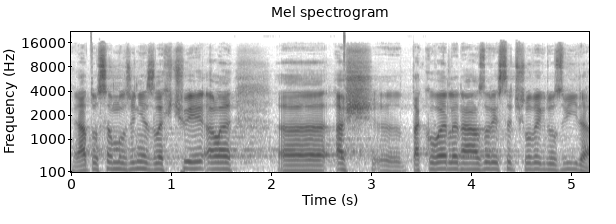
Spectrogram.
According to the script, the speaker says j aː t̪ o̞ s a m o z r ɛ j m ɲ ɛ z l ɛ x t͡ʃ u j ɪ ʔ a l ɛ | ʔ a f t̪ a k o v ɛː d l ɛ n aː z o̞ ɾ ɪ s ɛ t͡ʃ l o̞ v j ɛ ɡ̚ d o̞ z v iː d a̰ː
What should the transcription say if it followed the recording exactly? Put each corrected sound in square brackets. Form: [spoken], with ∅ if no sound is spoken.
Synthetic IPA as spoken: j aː t̪ o̞ s a m o z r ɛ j m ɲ ɛ z l ɛ x t͡ʃ u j ɪ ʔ a l ɛ | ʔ a [ʃ] t̪ a k o v ɛː d l ɛ n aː z o̞ ɾ ɪ s ɛ t͡ʃ l o̞ v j ɛ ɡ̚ d o̞ z v iː d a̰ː

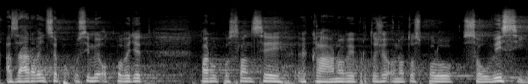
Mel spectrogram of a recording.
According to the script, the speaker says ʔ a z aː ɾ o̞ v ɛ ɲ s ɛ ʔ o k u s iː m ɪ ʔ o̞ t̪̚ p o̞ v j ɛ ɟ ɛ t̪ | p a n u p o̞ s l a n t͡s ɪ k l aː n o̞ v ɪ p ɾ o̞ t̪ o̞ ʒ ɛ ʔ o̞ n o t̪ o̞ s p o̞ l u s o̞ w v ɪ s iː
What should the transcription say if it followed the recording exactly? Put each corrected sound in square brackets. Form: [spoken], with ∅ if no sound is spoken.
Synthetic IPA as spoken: ʔ a z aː ɾ o̞ v ɛ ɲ s ɛ [p] o k u s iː m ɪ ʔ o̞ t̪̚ p o̞ v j ɛ ɟ ɛ t̪ | p a n u p o̞ s l a n t͡s ɪ k l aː n o̞ v ɪ p ɾ o̞ t̪ o̞ ʒ ɛ ʔ o̞ n o t̪ o̞ s p o̞ l u s o̞ w v ɪ s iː

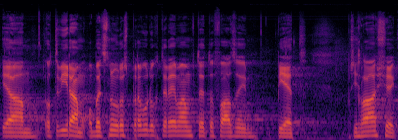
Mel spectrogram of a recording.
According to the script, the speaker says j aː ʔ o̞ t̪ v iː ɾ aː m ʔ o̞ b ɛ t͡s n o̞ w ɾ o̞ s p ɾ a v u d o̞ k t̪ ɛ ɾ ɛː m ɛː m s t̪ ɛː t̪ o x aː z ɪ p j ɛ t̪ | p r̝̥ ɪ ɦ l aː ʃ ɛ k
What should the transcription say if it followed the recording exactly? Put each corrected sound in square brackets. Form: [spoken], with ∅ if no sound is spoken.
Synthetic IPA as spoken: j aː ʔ o̞ t̪ v iː ɾ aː m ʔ o̞ b ɛ t͡s n o̞ w ɾ o̞ s p ɾ a v u d o̞ k t̪ ɛ ɾ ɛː m [aː] m [f] t̪ ɛː t̪ o [f] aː z ɪ p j ɛ t̪ | p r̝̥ ɪ ɦ l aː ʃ ɛ k

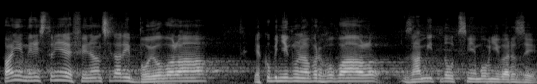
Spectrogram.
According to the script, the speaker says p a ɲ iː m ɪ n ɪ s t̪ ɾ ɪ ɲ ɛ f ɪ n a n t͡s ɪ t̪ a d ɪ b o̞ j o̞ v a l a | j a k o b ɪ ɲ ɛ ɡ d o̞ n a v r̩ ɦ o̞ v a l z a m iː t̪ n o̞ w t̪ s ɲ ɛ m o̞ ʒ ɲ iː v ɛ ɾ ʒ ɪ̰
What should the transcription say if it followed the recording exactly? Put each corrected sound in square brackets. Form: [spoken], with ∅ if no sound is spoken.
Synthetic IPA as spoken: p a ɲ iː m ɪ n ɪ s t̪ ɾ ɪ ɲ ɛ f ɪ n a n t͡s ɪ t̪ a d ɪ b o̞ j o̞ v a l a | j a k o b ɪ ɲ ɛ ɡ d o̞ n a v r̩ ɦ o̞ v a l z a m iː t̪ n o̞ w t̪ s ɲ ɛ m o̞ [v] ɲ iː v ɛ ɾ [z] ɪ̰

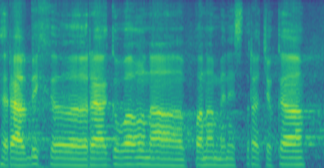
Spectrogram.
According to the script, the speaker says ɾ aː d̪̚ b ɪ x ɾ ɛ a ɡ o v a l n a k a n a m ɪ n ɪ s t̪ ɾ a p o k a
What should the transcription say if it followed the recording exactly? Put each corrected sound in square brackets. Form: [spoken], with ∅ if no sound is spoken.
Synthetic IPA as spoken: ɾ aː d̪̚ b ɪ x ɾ ɛ a ɡ o v a l n a [p] a n a m ɪ n ɪ s t̪ ɾ a [c] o k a

